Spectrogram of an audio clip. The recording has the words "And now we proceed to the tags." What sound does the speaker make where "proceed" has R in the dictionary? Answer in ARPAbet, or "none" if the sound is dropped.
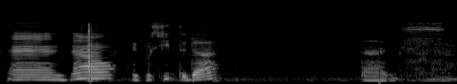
none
